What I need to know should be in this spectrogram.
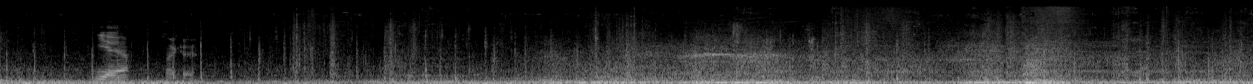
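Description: Footsteps clank quickly on a metal floor.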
